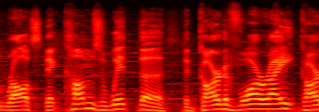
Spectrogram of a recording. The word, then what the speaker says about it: Gardevoirite: I claim the currently available mystery gift for a female Ralts that comes with the Gardevoirite, it's Gardevoir with "ite" at the end, you know what I mean.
